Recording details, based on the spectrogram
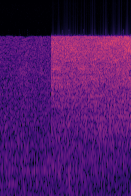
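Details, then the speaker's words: Steady spraying hiss of a dental air-water syringe rinsing an adult male patient's mouth after a digital bite scan, during an implant crown appointment; a healing cap is on the implant. "Okay, that's good. All right, let's go and rinse, please."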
